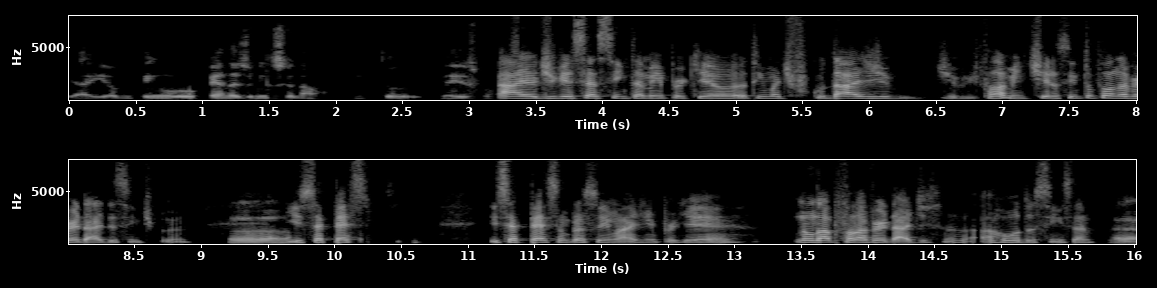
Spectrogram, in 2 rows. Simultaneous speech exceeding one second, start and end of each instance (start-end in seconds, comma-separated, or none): none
